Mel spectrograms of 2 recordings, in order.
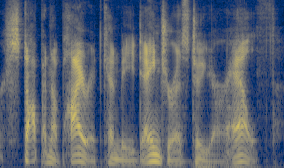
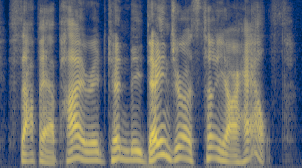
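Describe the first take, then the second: First: It is said in a gruff pirate voice. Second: It is said in a first put-on voice.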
